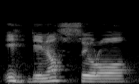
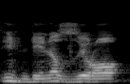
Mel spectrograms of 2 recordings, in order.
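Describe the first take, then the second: First: The s of sirat is a plain emphatic s. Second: The s of sirat is blended toward z. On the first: "al-baqun bis-sad baca dengan sad" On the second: "hamzah baca dengan ismam"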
